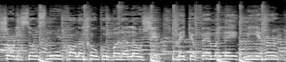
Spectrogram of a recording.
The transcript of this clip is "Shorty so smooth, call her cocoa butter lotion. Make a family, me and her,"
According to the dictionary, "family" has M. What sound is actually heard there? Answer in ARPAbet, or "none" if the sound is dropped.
M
